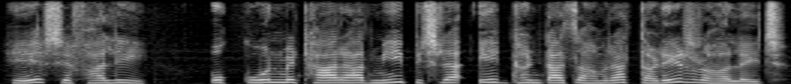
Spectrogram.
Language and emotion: Maithili, fearful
